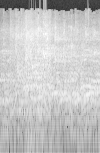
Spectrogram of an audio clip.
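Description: Sounds of a live basketball game in a gym: a basketball bouncing on the hardwood court over a steady murmur of crowd and players' voices.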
